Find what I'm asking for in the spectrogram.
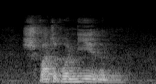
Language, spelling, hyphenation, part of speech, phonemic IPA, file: German, schwadronieren, schwa‧dro‧nie‧ren, verb, /ʃvadʁoˈniːʁən/, De-schwadronieren.ogg
- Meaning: to ramble, to rant (to talk in a voluminous and brash manner)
